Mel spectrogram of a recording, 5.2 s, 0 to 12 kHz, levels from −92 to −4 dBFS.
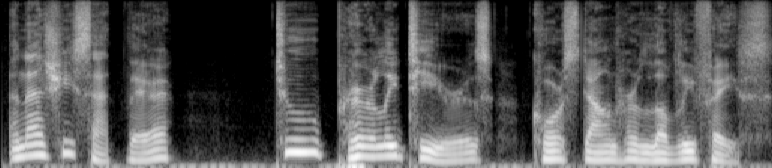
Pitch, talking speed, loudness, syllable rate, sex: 135 Hz, 150 wpm, -17 LUFS, 4.5 syllables/s, male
